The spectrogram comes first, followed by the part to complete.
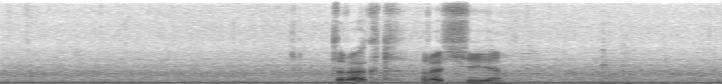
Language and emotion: Russian, neutral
